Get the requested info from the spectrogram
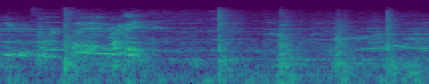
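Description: Boxing gloves striking held pads: about five sharp slaps spaced roughly half a second to a second and a half apart, over background voices.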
